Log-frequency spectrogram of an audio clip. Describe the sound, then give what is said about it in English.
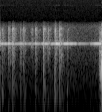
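A bell rings with a steady, high sustained tone that holds for the full two seconds, with faint tapping clicks scattered underneath and no talking. “Going to ring the bell real quick.”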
